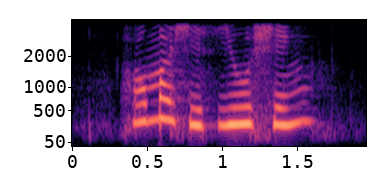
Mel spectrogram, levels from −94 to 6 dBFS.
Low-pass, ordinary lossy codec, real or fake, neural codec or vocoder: 3.6 kHz; none; real; none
